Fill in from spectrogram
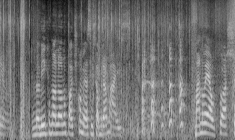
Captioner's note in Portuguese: risos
